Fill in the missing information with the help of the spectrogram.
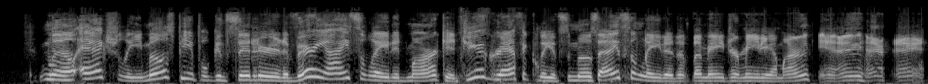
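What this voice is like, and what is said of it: Put-on Reddit commenter voice. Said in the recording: “my Reddit impersonation ... That's your Reddit voice”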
